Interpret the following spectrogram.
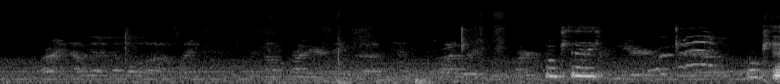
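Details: Domestic cat trading chatter with a person who keeps saying okay; two short, rising meows arrive near the end, set against the steady murmur of a loud television in the same room.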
